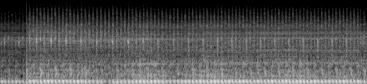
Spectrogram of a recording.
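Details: Audi MK1 TT 1.8T first start after aluminum radiator install, power steering fluid low making the pump loud; loud uneven lumpy idle that dips and surges; rough idle.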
